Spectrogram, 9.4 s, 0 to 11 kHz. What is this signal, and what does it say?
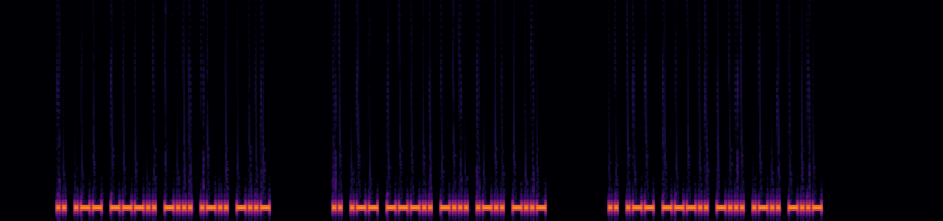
Morse code, heard as a keyed tone, about 40 wpm, 700 Hz. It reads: IW8BLX IW8BLX IW8BLX
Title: DXCC-100 Call Signs - 6 Characters - Repeated 3x - 40wpm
